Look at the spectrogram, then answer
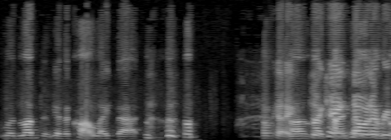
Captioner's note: laughs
